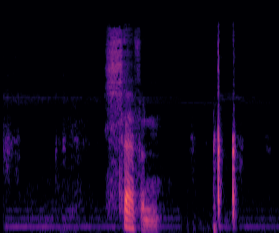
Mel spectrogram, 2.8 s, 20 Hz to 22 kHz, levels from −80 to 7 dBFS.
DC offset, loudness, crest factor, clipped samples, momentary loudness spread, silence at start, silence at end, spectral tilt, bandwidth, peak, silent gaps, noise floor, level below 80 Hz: under 0.1%; -32 LUFS; 26 dB; under 0.1%; 15 LU; 0.05 s; 0.45 s; -3.5 dB/octave; 14.5 kHz; -8 dBFS; none; -58 dBFS; -68 dBFS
